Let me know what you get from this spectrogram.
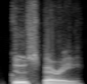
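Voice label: "gooseberry", American English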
